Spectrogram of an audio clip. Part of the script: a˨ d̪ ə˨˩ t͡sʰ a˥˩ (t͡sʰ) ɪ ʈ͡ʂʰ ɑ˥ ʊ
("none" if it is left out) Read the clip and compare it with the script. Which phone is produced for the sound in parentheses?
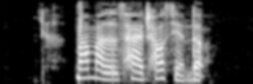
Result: none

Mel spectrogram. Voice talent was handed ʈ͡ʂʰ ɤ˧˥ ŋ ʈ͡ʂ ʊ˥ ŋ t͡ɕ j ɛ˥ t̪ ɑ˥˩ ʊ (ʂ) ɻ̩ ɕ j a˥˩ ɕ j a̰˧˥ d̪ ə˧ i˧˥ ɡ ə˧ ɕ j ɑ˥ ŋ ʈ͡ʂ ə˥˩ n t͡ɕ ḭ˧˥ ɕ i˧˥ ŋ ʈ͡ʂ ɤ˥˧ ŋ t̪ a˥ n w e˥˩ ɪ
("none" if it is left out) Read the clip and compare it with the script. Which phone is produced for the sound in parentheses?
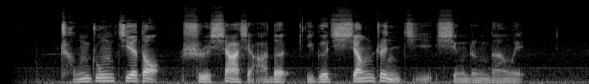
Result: ʂ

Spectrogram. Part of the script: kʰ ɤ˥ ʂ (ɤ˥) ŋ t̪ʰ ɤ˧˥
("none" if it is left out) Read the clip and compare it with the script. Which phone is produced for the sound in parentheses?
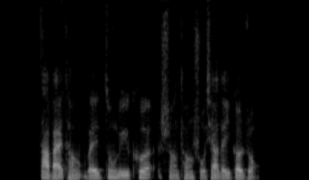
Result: ɤ˨˩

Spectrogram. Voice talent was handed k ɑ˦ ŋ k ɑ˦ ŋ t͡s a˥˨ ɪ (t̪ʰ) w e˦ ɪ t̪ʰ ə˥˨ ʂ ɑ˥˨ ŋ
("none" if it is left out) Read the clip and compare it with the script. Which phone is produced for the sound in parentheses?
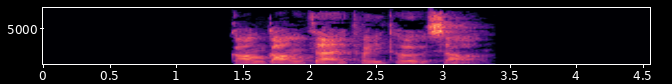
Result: t̪ʰ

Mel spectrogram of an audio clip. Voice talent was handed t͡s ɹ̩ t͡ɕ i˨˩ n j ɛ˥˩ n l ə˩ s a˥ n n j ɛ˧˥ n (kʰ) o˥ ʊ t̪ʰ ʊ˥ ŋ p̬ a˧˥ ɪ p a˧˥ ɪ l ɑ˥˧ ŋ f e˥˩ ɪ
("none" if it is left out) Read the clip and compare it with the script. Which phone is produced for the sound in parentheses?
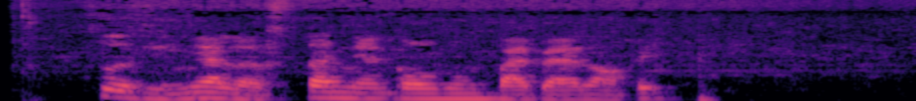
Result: k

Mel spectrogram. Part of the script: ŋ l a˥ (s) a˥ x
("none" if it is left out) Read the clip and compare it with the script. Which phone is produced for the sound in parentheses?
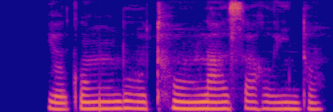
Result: s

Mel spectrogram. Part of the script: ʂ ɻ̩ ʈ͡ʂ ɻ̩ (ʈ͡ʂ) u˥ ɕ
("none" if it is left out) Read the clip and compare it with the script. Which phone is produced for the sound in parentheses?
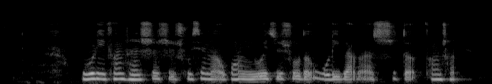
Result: ʈ͡ʂʰ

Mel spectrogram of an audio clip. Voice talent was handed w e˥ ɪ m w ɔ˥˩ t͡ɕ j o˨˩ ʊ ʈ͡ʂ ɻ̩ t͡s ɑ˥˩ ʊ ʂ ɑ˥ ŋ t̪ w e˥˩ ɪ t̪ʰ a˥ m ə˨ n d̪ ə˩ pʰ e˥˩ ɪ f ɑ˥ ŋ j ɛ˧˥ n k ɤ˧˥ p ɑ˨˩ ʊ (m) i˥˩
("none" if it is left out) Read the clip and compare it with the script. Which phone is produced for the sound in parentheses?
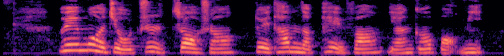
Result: m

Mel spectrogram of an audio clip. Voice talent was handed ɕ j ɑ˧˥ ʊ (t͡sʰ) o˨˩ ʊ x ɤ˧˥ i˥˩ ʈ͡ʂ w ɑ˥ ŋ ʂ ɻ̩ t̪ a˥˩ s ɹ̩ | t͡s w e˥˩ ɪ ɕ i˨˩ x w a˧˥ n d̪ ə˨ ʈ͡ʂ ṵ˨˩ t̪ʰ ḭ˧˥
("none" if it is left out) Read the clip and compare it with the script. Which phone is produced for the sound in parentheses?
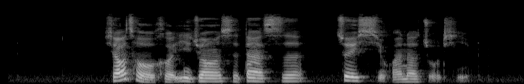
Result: t͡sʰ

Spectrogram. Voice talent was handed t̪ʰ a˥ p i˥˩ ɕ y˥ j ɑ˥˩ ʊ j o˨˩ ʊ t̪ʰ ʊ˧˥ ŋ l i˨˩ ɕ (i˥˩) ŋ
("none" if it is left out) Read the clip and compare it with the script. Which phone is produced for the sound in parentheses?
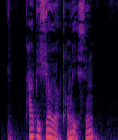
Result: i˥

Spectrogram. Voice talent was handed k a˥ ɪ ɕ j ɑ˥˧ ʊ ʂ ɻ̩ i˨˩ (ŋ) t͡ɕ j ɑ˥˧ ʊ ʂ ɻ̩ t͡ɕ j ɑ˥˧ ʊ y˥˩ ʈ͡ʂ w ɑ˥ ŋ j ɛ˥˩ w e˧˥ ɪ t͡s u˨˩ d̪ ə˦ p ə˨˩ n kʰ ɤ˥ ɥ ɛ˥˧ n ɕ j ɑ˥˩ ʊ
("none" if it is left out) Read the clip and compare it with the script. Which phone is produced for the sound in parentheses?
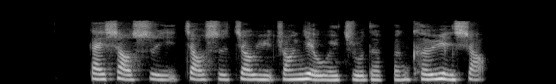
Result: none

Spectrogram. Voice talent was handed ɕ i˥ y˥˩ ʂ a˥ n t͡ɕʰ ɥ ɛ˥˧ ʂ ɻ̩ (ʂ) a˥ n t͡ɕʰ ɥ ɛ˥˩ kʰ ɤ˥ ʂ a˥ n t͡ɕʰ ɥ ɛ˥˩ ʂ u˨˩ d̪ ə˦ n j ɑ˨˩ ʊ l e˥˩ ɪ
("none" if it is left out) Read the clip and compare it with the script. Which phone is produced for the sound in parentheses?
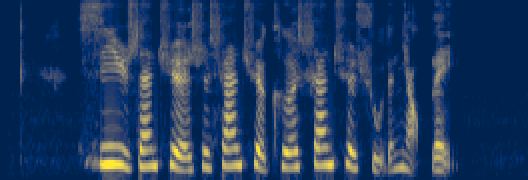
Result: ʂ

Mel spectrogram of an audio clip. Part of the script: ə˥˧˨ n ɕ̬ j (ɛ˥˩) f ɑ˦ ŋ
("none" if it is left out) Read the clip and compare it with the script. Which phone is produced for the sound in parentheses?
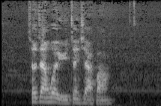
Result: a˥˩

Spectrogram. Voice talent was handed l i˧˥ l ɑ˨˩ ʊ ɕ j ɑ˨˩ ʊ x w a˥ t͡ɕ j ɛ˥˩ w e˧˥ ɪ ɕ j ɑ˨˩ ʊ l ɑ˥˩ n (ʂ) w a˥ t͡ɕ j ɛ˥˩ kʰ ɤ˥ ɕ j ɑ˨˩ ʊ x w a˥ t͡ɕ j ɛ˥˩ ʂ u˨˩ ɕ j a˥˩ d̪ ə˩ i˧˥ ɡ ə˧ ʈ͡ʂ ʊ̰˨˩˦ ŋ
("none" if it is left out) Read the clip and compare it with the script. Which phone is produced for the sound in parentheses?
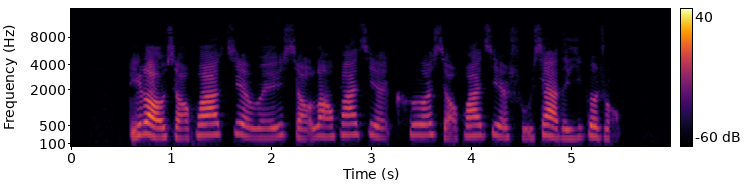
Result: x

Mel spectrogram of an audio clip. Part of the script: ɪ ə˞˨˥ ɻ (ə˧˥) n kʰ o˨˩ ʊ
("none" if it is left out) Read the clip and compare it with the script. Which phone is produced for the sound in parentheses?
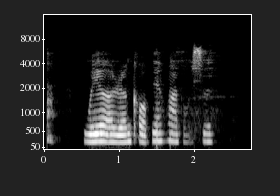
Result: ə˧˥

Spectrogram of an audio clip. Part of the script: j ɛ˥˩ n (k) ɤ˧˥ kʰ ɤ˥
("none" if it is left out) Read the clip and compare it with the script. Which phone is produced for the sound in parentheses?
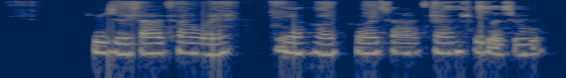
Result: x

